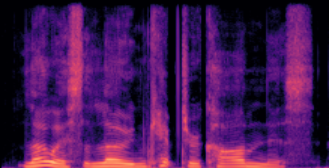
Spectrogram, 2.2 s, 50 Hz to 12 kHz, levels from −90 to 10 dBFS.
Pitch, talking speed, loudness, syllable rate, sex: 215 Hz, 135 wpm, -16 LUFS, 4.3 syllables/s, female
